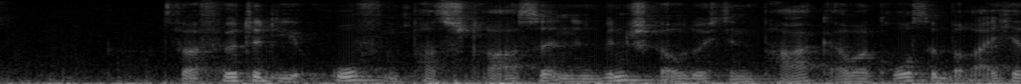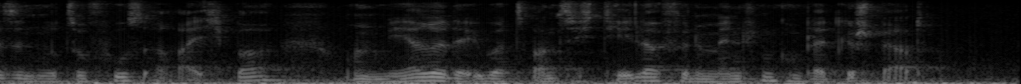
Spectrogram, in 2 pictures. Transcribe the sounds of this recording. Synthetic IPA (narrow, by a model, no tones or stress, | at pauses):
t͡sv̥aːɐfyːɐtədiːʔoːfn̩pʰasʃtʁ̥aːsəɪndeːnvɪnʃɡ̥aʊdʊɐçd̥eːnpʰaɐkʔaːbɐɡʁoːsəbəʁa̰ɪçəzɪntnuːɐt͡sufuːsɛ̰ɐʁa̰ɪçb̥aːɐʔʊntmeːʁəʁ̞ədeːɐʔyːbɐt͡sv̥a̰nt͡sɪçtʰɛːlɐfyːɐdeːnmɛnʃn̩kʰɔmpl̥ɛtɡ̥əʃpɛ̰ɐt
